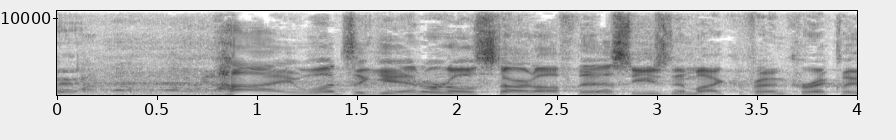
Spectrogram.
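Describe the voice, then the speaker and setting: A man speaks at a fairly quick pace. Noticeable background noise runs beneath him. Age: 50s. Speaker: YouTuber and military veteran. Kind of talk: panel discussion. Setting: convention stage with audience.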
